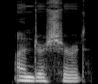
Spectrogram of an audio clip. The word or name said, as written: undershirt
